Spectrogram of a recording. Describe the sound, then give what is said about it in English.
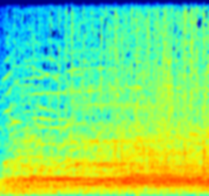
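Audience applause at a stand-up comedy debut: steady, dense clapping mixed with crowd cheering that holds an even level from start to finish. “Already getting a round of applause.”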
